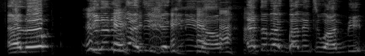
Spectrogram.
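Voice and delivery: high, loud outraged yell; exasperated shout. Retold or imitated. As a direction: shout it out in disbelief. Tenant confronting the agent.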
